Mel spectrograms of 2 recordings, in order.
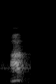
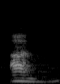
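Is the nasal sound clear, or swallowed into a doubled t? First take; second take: doubled t; clear. First: The n is dropped into a doubled t. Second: The n sound is pronounced fully and clearly. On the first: "berarti timbul tasdid" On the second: "Kalau kamu milih jalan bawah, jadi jelas"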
